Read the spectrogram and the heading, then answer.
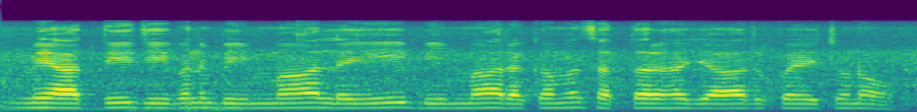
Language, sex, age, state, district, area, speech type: Punjabi, male, 18-30, Punjab, Mohali, rural, read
